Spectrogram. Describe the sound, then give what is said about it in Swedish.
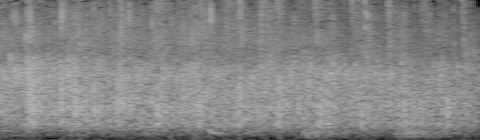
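An audience in Österbotten applauds its pastor couple, dense clapping filling the whole stretch at an even, sustained level with no voices standing out. “Jag tycker de är värda en applåd.”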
